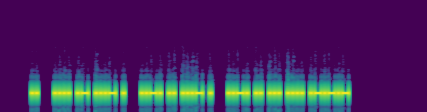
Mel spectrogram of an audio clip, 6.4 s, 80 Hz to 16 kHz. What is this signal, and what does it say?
Morse code, heard as a keyed tone, about 34 wpm, 700 Hz. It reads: I HAVE FIVE FISH.
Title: Sentences from Top 1000 Words - Review Part 2 - 35wpm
